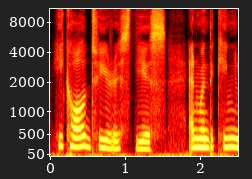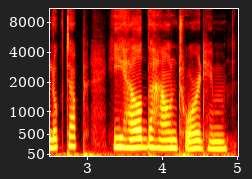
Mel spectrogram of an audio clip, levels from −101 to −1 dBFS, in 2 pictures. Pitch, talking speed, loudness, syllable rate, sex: 190 Hz, 190 wpm, -18 LUFS, 4.8 syllables/s, female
